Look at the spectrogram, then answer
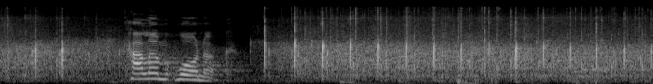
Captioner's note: audience applauding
